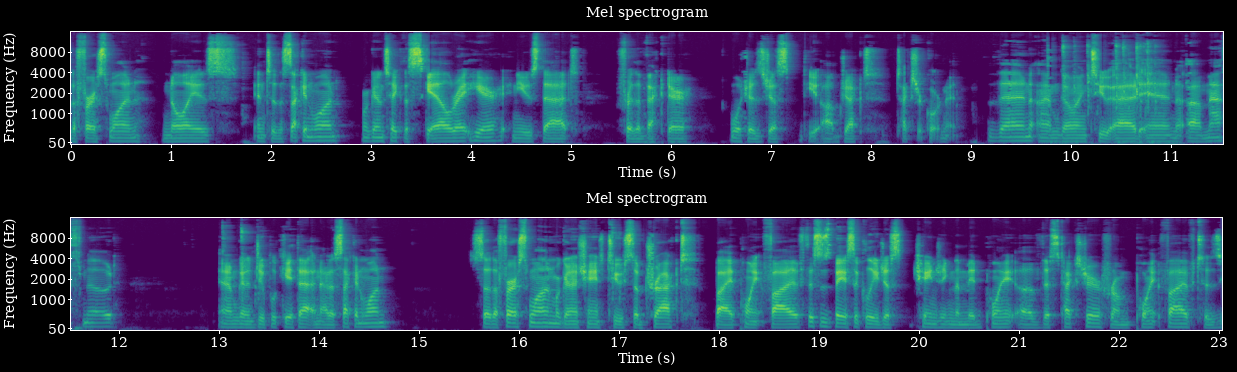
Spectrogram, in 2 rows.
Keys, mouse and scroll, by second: 0.7 click, 3.4 click, 5.8 middle click, 8.1 middle click, 8.6 click, 9.0 middle click, 9.0 scroll down 3, 9.1 click, 9.9 shift+a, 13.2 shift+d, 14.9 click, 16.1 click.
